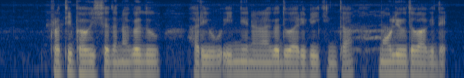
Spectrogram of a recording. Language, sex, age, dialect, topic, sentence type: Kannada, male, 18-24, Coastal/Dakshin, banking, statement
